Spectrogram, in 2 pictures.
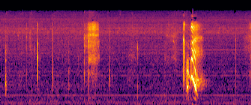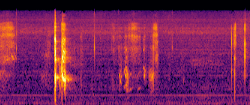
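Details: Two sharp hiccup sounds about two seconds apart, with soft breathing between, over a quiet room hum: hiccups.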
